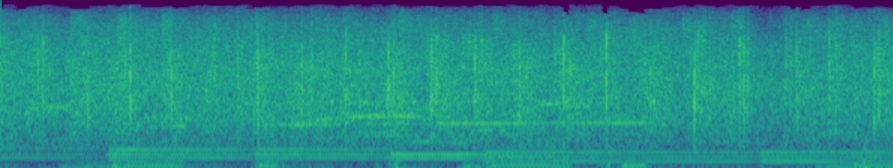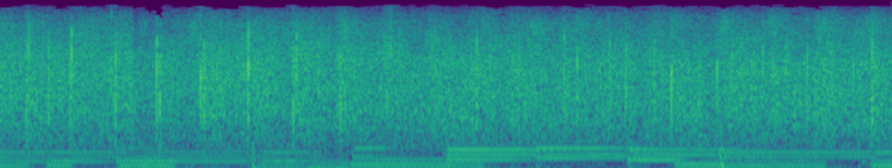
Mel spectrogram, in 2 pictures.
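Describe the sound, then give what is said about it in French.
Congregation applauding during a church service: dense, steady clapping fills the whole stretch without pause, layered over sustained low keyboard or bass tones that shift in pitch. “Est-ce que tu peux acclamer le Saint-Esprit”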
